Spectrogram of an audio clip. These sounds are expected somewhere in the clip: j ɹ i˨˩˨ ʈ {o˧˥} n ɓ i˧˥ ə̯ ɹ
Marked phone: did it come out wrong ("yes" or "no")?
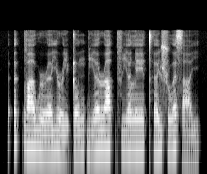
no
